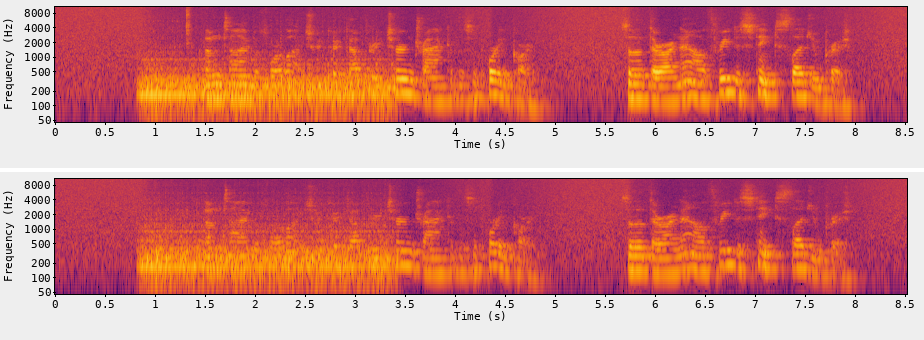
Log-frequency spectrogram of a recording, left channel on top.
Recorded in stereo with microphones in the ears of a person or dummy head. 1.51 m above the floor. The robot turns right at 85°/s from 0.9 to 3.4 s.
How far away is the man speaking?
About 2.0 m.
